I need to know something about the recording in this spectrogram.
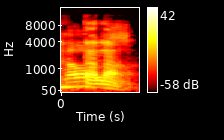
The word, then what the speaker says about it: Tala: So what does Tala do? Is that how you pronounce it? Tala.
